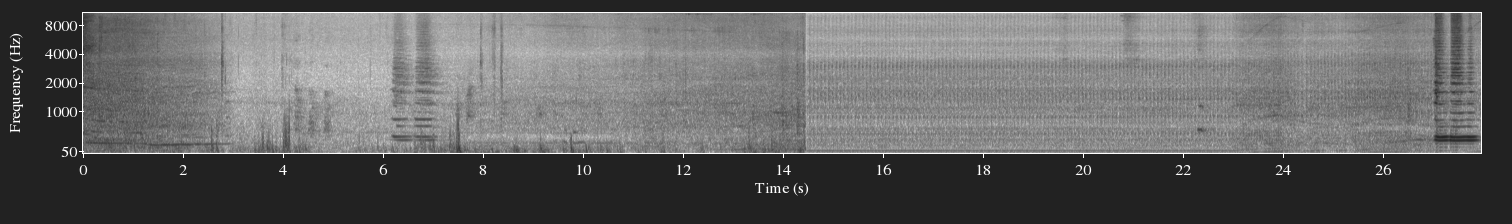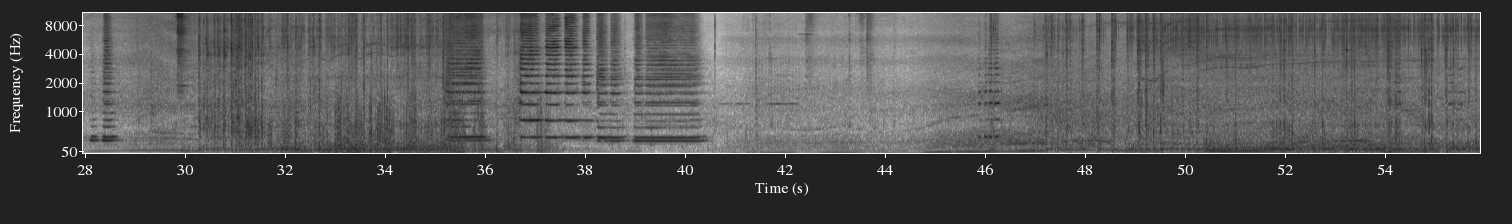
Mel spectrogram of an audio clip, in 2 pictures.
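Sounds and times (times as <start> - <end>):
truck engine running: 0.0 - 4.6, 8.6 - 55.9
truck horn two-tone honks: 6.2 - 7.4, 27.0 - 29.0, 35.1 - 40.6, 45.7 - 46.8.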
